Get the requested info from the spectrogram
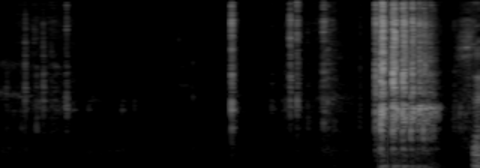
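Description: Small clicks and taps of two diecast metal toy Ford Transit vans being handled, then a short rattle of knocks about three seconds in as they are put down together on a cutting mat.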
